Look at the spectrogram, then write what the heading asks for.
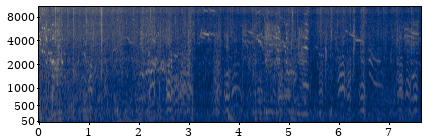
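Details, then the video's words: Gulls at the sea calling over loud rushing noise. Repeated short, curved yelps from more than one bird, with a louder burst of noise at the start. "Sounds of Seagulls"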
